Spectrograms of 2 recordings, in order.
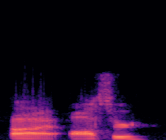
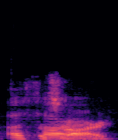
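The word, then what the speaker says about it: Ausar: I think Osser, that's his name. Asar, Right? yeah. Asar, thank yeah.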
